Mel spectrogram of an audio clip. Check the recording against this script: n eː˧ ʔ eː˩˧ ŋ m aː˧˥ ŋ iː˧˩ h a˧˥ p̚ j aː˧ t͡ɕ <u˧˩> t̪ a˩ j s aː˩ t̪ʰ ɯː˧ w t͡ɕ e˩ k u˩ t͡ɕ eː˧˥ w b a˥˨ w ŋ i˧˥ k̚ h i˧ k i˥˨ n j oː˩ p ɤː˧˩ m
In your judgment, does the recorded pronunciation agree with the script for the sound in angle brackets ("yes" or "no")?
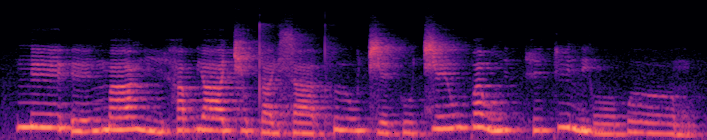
yes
